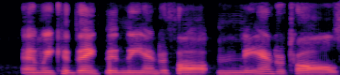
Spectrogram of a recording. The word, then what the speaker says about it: Neanderthal: And we can thank the Neanderthals. I always say it wrong. I always want to say Neanderthal, but it's not. They always say Neanderthal.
